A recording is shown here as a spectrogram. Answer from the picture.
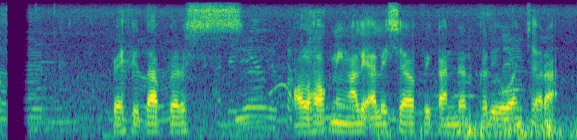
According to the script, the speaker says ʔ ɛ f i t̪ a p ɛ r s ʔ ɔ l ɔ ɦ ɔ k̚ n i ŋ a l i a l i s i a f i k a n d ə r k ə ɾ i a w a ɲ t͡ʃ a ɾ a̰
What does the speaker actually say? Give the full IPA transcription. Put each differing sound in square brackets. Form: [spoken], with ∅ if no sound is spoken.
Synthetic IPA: [p] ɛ f i t̪ a p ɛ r s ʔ ɔ l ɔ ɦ ɔ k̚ n i ŋ a l i a l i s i a f i k a n d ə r k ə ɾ i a w a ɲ t͡ʃ a ɾ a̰

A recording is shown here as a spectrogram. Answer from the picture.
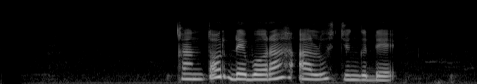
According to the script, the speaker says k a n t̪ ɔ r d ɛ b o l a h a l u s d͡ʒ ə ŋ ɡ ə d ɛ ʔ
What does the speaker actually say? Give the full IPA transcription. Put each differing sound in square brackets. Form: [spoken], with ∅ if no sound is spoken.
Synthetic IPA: k a n t̪ ɔ r d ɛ b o [ɾ] a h a l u s d͡ʒ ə ŋ ɡ ə d ɛ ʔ

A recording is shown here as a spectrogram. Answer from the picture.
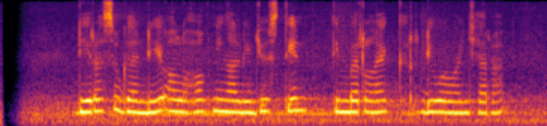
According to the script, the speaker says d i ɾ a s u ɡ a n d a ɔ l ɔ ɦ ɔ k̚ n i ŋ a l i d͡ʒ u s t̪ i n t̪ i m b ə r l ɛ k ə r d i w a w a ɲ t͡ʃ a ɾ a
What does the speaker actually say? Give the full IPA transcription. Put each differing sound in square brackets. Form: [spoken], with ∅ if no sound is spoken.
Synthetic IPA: d i ɾ a s u ɡ a n d [i] ɔ l ɔ ɦ ɔ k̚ n i ŋ a l i d͡ʒ u s t̪ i n t̪ i m b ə r l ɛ k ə r d i w a w a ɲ t͡ʃ a ɾ a

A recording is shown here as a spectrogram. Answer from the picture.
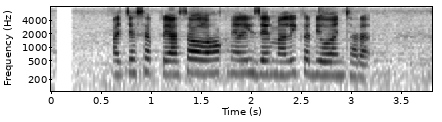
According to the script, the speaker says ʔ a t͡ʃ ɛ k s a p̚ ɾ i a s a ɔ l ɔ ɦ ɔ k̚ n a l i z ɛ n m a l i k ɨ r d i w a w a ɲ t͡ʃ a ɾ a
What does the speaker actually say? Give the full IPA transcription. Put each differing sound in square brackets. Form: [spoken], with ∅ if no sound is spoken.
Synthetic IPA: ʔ a t͡ʃ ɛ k s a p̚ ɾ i a s a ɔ l ɔ ɦ ɔ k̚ n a l i z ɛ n m a l i k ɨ r d i w a w a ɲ t͡ʃ a ɾ a

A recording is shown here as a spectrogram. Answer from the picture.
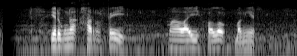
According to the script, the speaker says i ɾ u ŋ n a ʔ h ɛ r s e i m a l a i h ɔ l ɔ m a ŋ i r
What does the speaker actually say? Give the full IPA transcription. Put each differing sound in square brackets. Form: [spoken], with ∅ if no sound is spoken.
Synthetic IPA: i ɾ u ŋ n a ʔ h [a] r [f] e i m a l a i h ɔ l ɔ [b] a ŋ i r

